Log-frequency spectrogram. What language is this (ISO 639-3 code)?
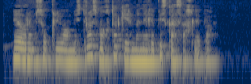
kat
